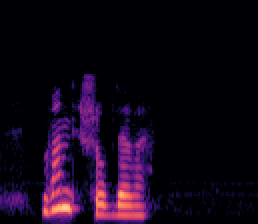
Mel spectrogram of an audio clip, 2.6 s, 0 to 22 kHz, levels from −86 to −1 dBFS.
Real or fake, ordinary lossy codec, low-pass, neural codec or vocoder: real; MP3, 48 kbps; 5.4 kHz; none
